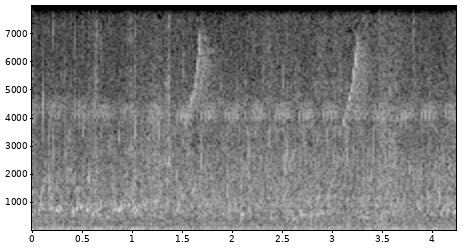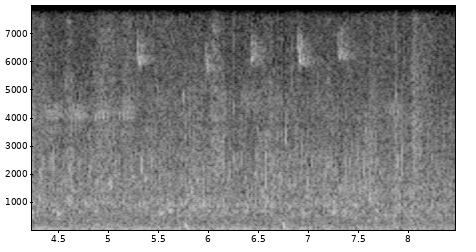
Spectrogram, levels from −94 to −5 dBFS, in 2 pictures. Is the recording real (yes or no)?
yes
